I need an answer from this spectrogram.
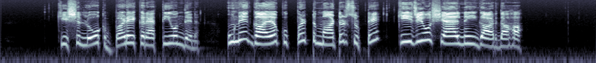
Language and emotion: Dogri, disgusted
